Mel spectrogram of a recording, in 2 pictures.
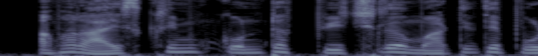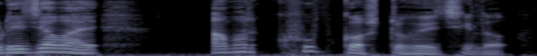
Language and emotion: Bengali, sad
